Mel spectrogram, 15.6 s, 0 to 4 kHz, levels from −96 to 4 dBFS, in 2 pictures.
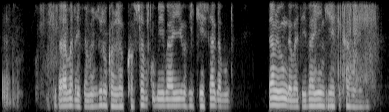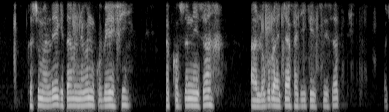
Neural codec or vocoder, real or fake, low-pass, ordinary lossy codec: none; real; 3.6 kHz; Opus, 24 kbps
